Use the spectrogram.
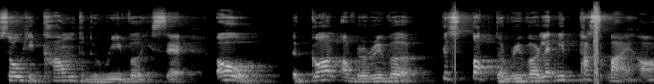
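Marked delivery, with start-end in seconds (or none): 2.2-6.3 acted, very arrogant, haughty, lordly tone. Retelling a story where an Arahant calls to the river god: imitating an arrogant tone. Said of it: "With a very arrogant accent".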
